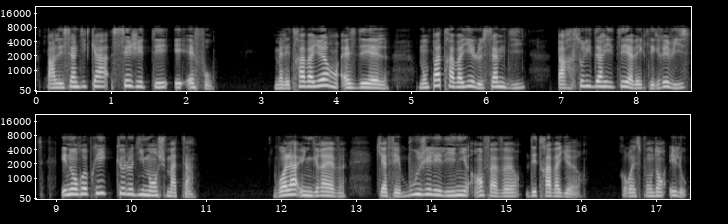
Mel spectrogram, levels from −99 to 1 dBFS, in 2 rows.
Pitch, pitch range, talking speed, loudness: 190 Hz, 165-225 Hz, 150 wpm, -26 LUFS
